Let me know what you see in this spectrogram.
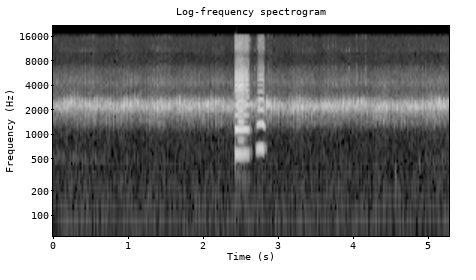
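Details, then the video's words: Chorus of Schlegel's green tree frogs at night at a lotus pond: a dense, steady mass of overlapping trilling calls at one even pitch, with one louder, abrupt harmonic call bursting out briefly near the middle. "Noisy? Green Tree Frogs Chorus! !"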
